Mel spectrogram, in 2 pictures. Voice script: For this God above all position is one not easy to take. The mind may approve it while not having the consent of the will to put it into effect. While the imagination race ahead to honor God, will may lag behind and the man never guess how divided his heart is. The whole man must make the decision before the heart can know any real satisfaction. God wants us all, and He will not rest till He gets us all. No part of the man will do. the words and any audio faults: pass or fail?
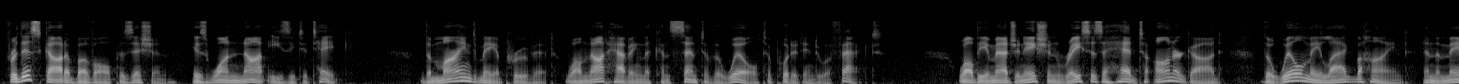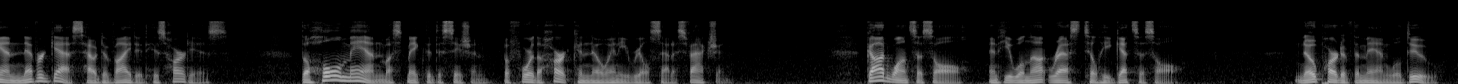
fail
